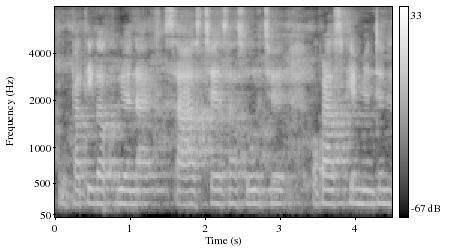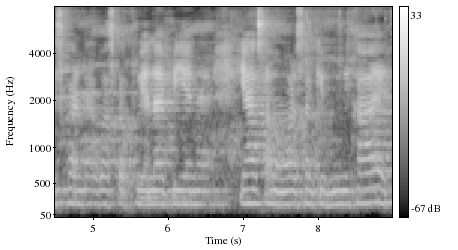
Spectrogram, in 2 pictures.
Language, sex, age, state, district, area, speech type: Maithili, female, 30-45, Bihar, Supaul, urban, spontaneous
